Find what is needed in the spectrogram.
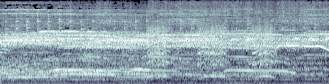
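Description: A large demonstration crowd reacting loudly with a continuous din, many overlapping drawn-out tones rising and falling in pitch.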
